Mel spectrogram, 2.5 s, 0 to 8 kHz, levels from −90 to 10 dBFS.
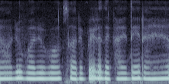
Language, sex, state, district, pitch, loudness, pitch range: Hindi, male, Uttarakhand, Tehri Garhwal, 205 Hz, -15 LUFS, 200-210 Hz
